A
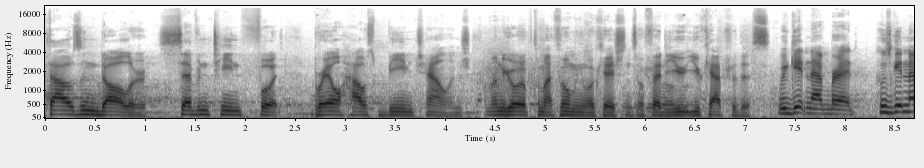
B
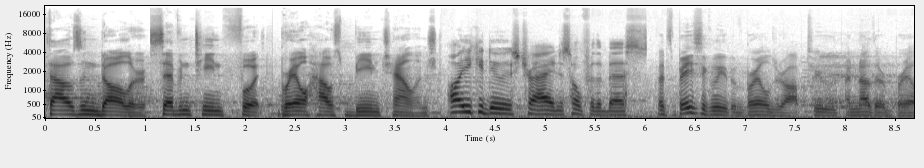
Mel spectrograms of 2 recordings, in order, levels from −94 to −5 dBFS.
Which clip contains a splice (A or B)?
B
